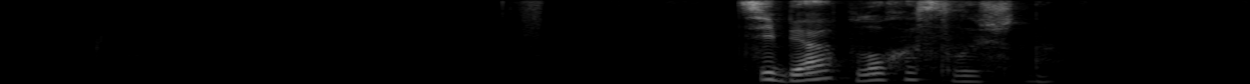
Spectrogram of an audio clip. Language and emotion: Russian, neutral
